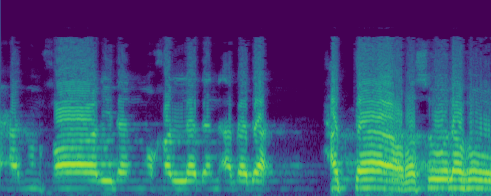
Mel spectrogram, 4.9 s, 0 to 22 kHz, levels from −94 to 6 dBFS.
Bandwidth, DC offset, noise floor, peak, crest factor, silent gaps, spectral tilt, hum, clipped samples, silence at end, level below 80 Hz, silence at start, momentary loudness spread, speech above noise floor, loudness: 10 kHz; under 0.1%; -40 dBFS; -4 dBFS; 10 dB; none; -6.5 dB/octave; none; under 0.1%; 0 s; -54 dBFS; 0 s; 10 LU; 28 dB; -13 LUFS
